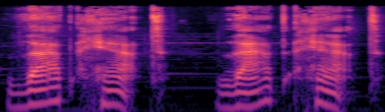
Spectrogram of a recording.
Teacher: Y usaremos las palabras that hat, que significan ese sombrero. La TH de that es la versión que suena como una D vibrante.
